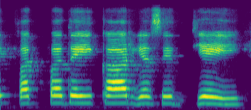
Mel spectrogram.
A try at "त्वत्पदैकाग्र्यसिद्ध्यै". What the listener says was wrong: Tvatpadai Khagriya. It's a gra there. Tvatpadai Khagriya Siddhyai.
